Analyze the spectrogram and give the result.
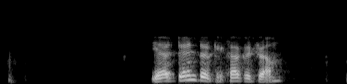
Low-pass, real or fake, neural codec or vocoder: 3.6 kHz; fake; vocoder, 22.05 kHz, 80 mel bands, HiFi-GAN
